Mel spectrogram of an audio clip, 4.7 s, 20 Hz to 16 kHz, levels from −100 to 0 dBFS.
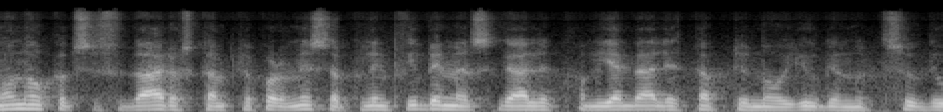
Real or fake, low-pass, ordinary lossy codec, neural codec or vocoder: fake; 10.8 kHz; Opus, 32 kbps; codec, 16 kHz in and 24 kHz out, 0.6 kbps, FocalCodec, streaming, 4096 codes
